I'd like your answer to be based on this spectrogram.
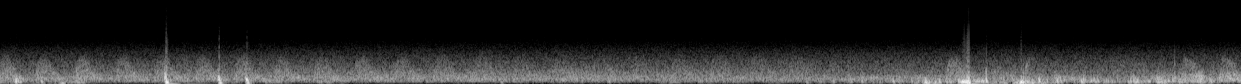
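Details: Fetal heartbeat at 15 weeks of pregnancy on an Angel Sound home fetal Doppler, about 170 beats a minute: rapid soft whooshing pulses through static, with whooshing umbilical cord sounds and a few probe-handling bumps.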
